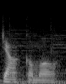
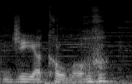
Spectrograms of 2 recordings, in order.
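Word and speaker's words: Giacomo: __ ] giao which I I I've looked up apparently it's supposed to be pronounced jakomo and not giao but like Jak is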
